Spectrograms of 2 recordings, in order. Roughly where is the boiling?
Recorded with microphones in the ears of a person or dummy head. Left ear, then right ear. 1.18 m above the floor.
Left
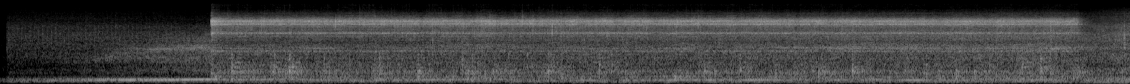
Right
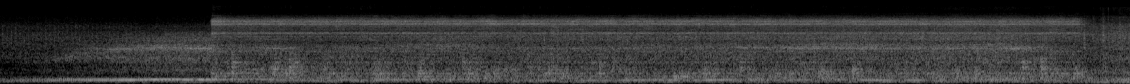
Left.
